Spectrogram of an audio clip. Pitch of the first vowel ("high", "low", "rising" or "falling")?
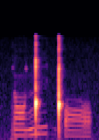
low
